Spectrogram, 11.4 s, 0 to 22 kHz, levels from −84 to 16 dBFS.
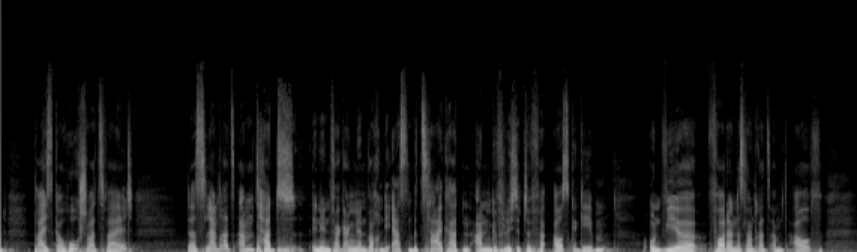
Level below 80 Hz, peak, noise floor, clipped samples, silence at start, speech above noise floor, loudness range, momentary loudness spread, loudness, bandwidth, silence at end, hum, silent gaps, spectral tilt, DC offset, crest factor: -46 dBFS; 0 dBFS; -55 dBFS; under 0.1%; 0 s; 39 dB; 4 LU; 10 LU; -17 LUFS; 12.5 kHz; 0.5 s; none; none; -7 dB/octave; under 0.1%; 16 dB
